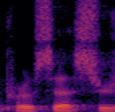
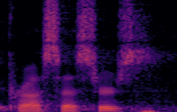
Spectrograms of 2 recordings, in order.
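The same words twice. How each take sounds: First: The word is said with a Canadian pronunciation. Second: The word is said with a non-Canadian pronunciation. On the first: "I keep saying processors. I'm showing my Canadian" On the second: "Should I say processors?"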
